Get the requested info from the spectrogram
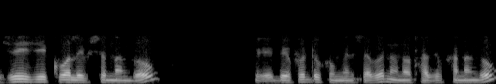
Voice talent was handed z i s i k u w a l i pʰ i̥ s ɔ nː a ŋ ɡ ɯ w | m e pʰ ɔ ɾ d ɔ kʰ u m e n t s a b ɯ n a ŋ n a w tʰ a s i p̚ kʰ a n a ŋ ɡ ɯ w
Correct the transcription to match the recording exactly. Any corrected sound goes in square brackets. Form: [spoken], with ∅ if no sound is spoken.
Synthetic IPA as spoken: z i [z] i k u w a l i pʰ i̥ s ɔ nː a ŋ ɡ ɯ w | [b] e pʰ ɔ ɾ d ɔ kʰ u m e n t s a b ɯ n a ŋ n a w tʰ a [z] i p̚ kʰ a n a ŋ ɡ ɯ w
